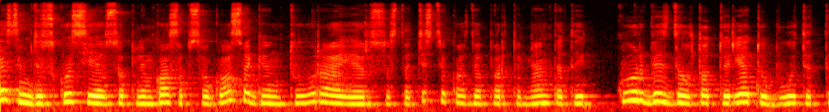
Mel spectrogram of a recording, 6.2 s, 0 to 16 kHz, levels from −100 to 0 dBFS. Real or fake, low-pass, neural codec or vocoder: real; 14.4 kHz; none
